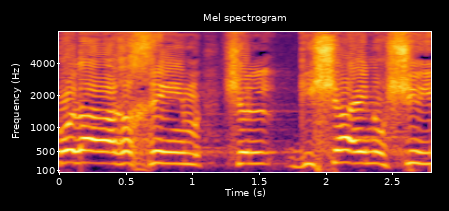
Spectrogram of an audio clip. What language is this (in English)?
Hebrew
